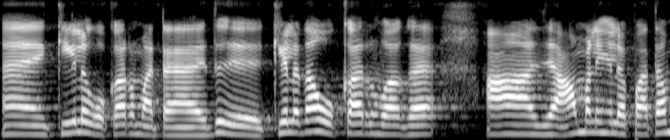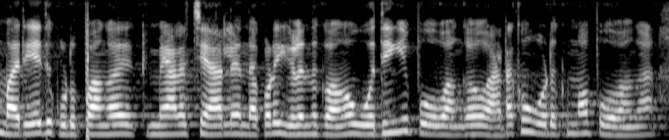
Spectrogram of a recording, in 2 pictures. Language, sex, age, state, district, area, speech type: Tamil, female, 45-60, Tamil Nadu, Dharmapuri, rural, spontaneous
